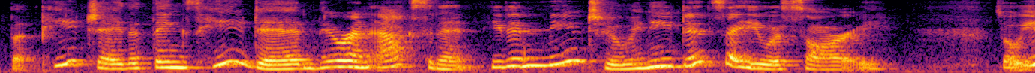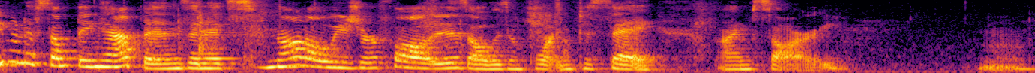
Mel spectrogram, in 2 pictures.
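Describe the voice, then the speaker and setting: A woman reading a children's storybook aloud like a teacher, expressively, with gentle questions to her young listeners. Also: fairly high pitch, sing-song, moderate pace. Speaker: schoolteacher reading a bedtime story. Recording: roomy, echoey room sound.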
